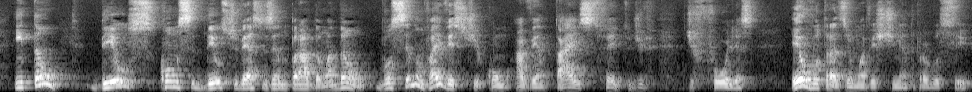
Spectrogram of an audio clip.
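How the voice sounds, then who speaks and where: A man is speaking. He keeps a moderate pace. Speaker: bible teacher. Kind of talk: bible teaching talk. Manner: halting.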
